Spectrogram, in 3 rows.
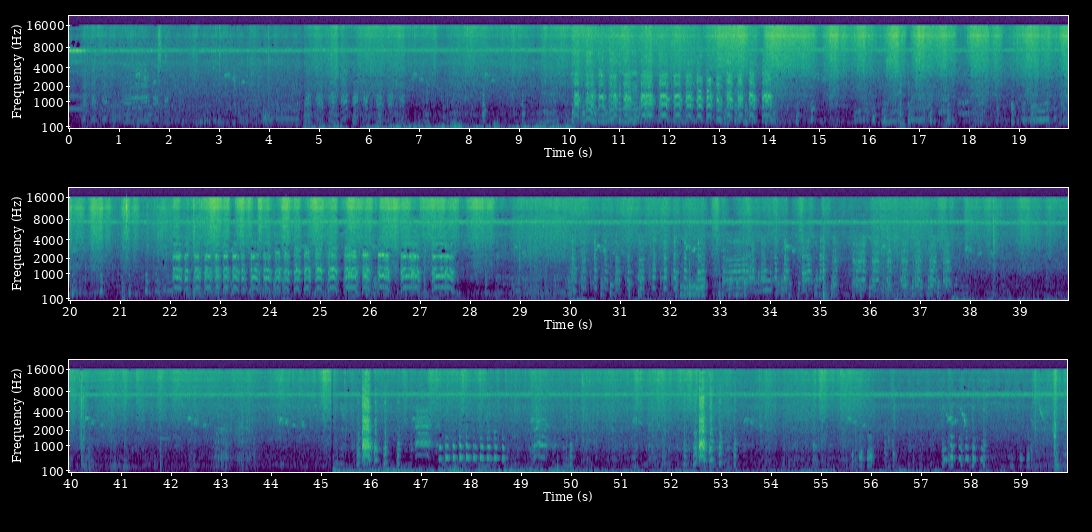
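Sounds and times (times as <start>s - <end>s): chickens clucking: 0.0s - 59.9s.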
